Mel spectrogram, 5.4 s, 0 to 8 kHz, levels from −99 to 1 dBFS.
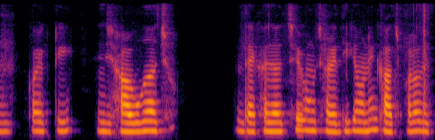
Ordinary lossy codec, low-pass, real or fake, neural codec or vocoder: AAC, 48 kbps; 7.2 kHz; real; none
